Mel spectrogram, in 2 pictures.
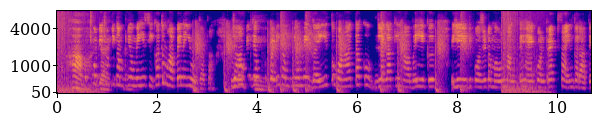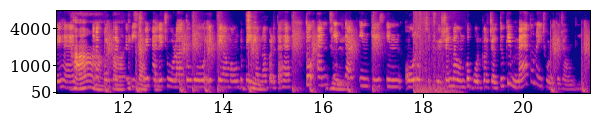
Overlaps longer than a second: present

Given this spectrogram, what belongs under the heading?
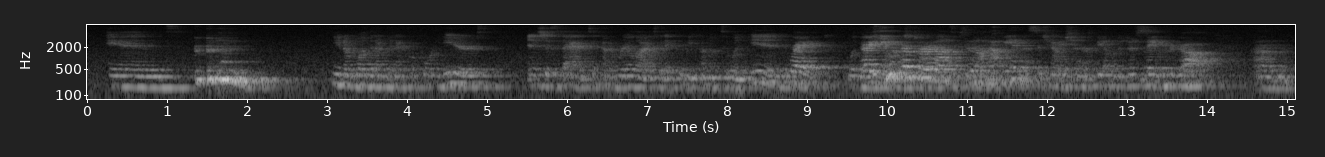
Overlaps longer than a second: present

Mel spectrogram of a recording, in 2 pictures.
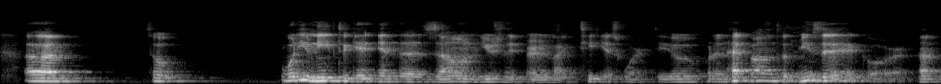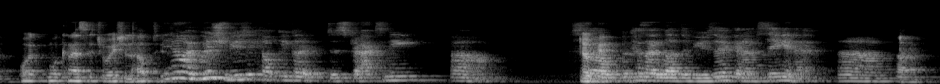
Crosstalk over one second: none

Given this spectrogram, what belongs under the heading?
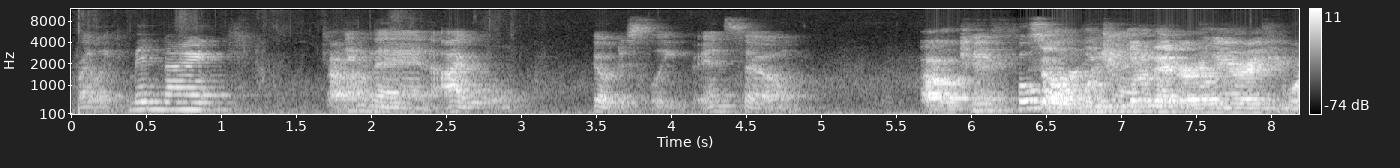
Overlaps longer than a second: present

